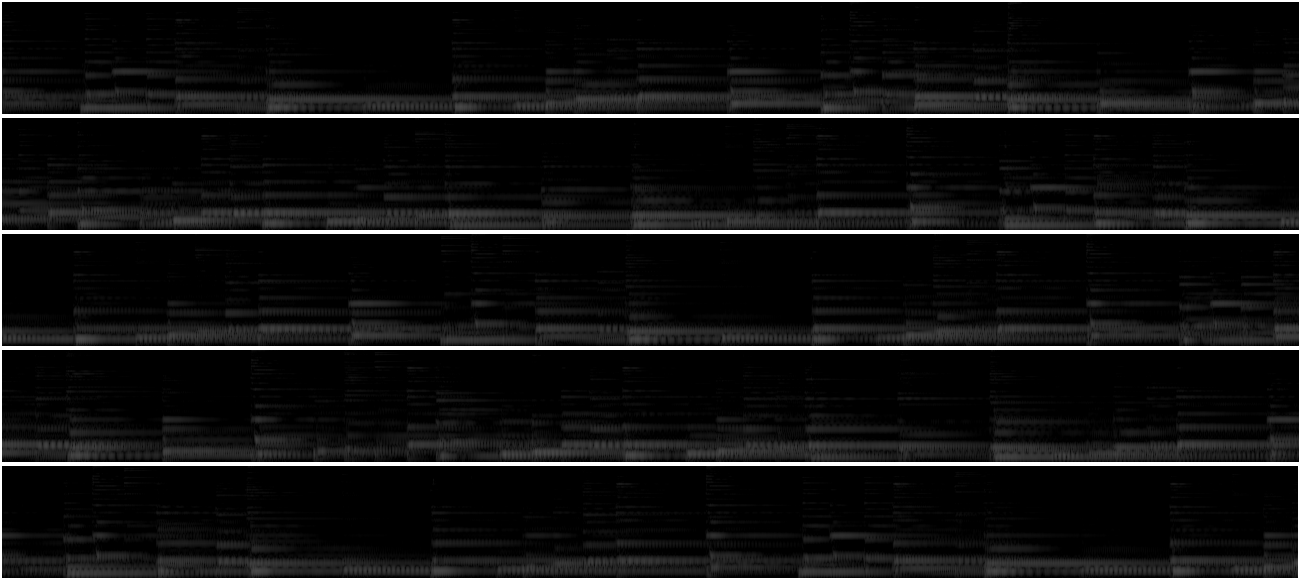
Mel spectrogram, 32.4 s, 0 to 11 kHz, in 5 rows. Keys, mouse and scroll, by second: 8.1 ctrl+z, 11.0 ctrl+shift+z, 11.8 ctrl+z, 16.7 ctrl+z, 23.0 ctrl+z.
